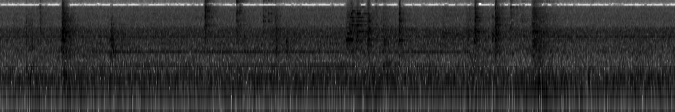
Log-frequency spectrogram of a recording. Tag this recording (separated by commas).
Engine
